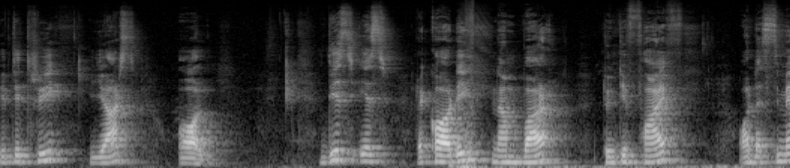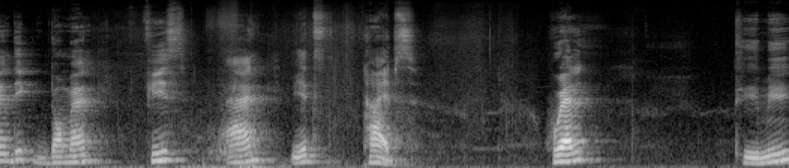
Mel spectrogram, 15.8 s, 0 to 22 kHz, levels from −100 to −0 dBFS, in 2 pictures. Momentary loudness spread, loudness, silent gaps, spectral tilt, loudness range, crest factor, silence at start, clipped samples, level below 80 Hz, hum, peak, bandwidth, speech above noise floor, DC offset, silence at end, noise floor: 19 LU; -27 LUFS; none; -6 dB/octave; 6 LU; 22 dB; 0 s; under 0.1%; -52 dBFS; none; -6 dBFS; 18.5 kHz; 39 dB; under 0.1%; 0 s; -65 dBFS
